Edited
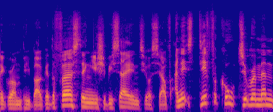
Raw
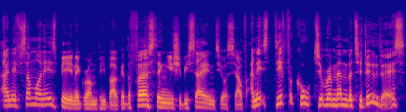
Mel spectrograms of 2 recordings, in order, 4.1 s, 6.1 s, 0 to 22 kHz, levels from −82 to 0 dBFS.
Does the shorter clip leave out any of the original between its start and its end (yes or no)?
no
